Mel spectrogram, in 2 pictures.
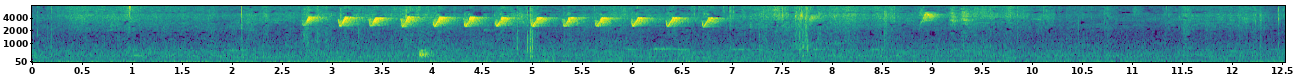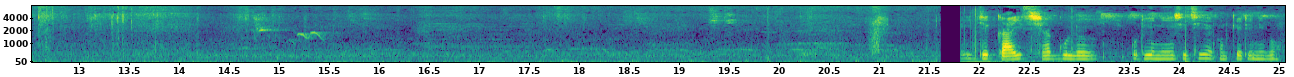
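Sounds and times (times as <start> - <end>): leaves rustling and clicking: 0.0 - 21.2
bird chirping rapidly: 2.6 - 7.9.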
